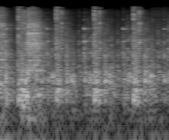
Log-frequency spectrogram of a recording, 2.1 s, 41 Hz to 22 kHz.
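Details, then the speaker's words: Old 2.5 hp hit-and-miss engine, started with choke: sharp, evenly spaced firing pops about twice a second with clean mechanical clatter; running well. "So that's the hit and miss engine. She sounds pretty nice."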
